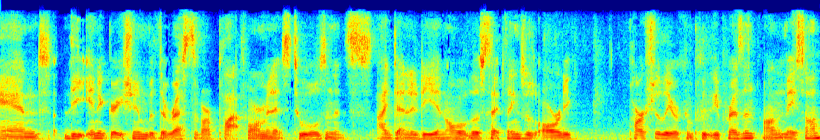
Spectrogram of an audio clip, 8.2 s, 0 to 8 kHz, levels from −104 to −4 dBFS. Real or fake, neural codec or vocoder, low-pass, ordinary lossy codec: fake; vocoder, 44.1 kHz, 128 mel bands, Pupu-Vocoder; 7.2 kHz; AAC, 48 kbps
